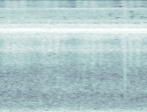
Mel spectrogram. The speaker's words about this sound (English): Catching snippets of distant sound. It's so hard to pick it out from the traffic. Oh my gosh, yes. Cicadas and everything else.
